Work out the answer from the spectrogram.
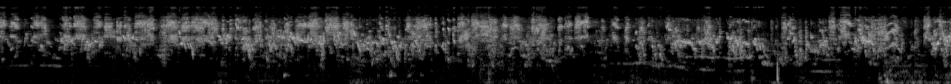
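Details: Caged budgerigar pair chirping in an unbroken, scratchy high-pitched warble, steady and loud throughout, with a faint tap near the end.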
